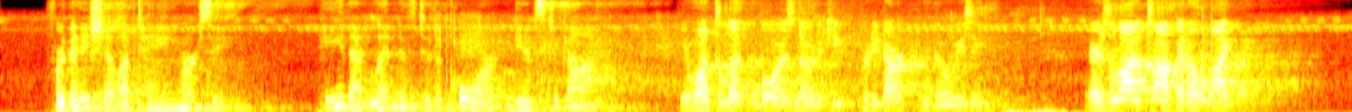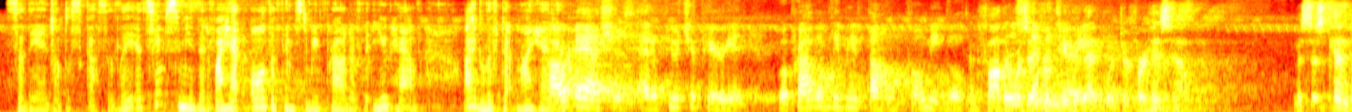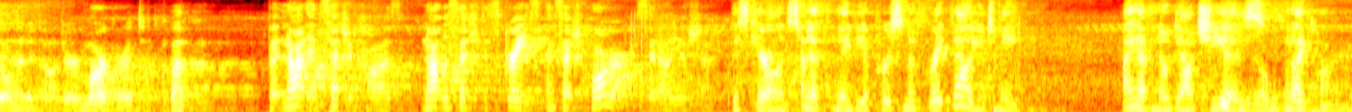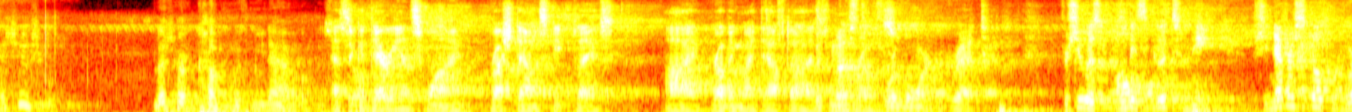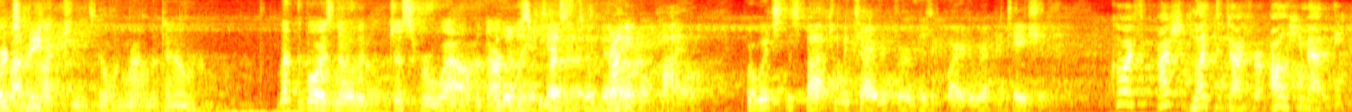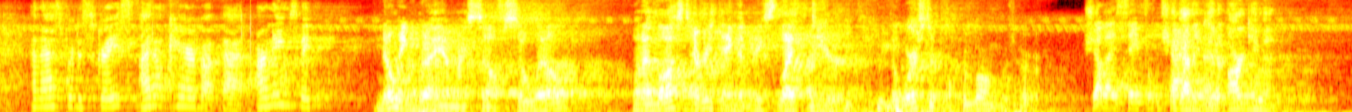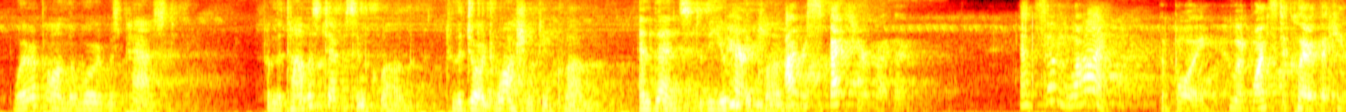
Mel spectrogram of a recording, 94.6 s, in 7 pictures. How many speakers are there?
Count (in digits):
10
